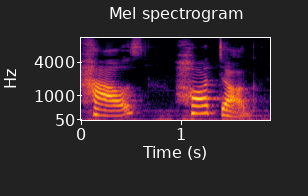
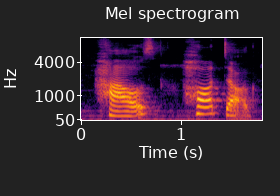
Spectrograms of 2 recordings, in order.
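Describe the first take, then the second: No difference in how they are said.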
